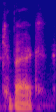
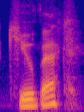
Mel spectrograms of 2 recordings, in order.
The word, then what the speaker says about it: Quebec: French like montrealers uh use one of two uh pronunciations for the province of Quebec uh really old schoolers like guys who used to work you know out in the login Mills and stuff would have said Quebec um but there's also cubec because of the QE I guess that's a q but yeah well the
